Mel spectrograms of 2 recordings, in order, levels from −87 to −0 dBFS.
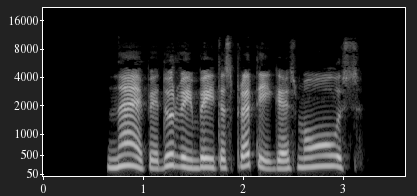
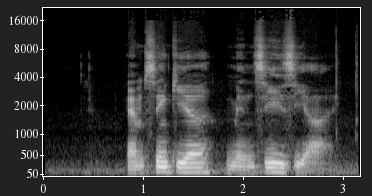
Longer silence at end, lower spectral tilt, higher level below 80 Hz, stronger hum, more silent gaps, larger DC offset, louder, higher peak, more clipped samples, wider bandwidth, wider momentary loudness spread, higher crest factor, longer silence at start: first, 0.5 s vs 0 s; about the same, -4.5 dB/octave vs -4.5 dB/octave; second, -80 dBFS vs -52 dBFS; neither; neither; neither; second, -24 LUFS vs -19 LUFS; about the same, -6 dBFS vs -4 dBFS; neither; second, 11 kHz vs 17 kHz; about the same, 9 LU vs 10 LU; about the same, 20 dB vs 16 dB; second, 0.65 s vs 0.85 s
